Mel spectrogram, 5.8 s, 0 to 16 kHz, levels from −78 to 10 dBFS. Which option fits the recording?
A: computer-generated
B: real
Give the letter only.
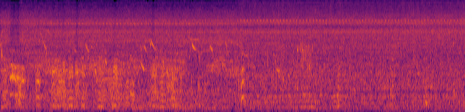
B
